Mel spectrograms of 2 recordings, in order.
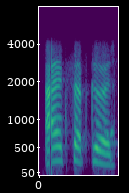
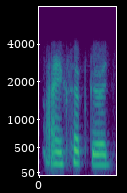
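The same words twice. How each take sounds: First: It is said with more enthusiasm. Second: It is said with little enthusiasm.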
